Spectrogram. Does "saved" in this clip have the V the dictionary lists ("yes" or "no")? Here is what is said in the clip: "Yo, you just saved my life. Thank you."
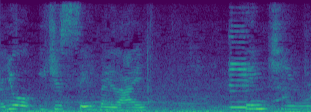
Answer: no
